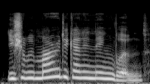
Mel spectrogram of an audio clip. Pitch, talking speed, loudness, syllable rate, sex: 270 Hz, 280 wpm, -12 LUFS, 7.4 syllables/s, female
